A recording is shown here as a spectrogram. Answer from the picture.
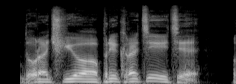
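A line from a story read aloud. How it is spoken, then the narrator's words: Roaring. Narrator (Russian): взревел в сеть Бронзовый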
